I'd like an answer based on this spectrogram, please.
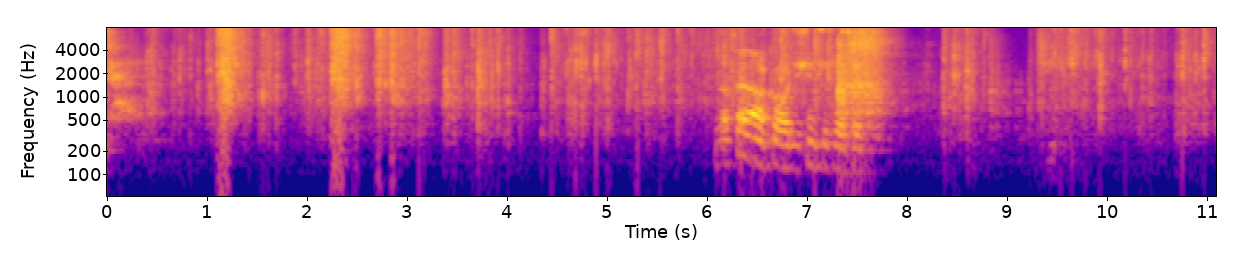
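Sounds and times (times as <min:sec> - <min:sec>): plastic bag tearing and crinkling: 0:00.0 - 0:11.0.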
